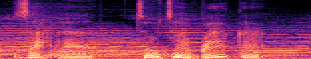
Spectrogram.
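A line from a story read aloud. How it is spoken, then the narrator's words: Quiet, soft voice. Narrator (Vietnamese): Tân nhỏ giọng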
